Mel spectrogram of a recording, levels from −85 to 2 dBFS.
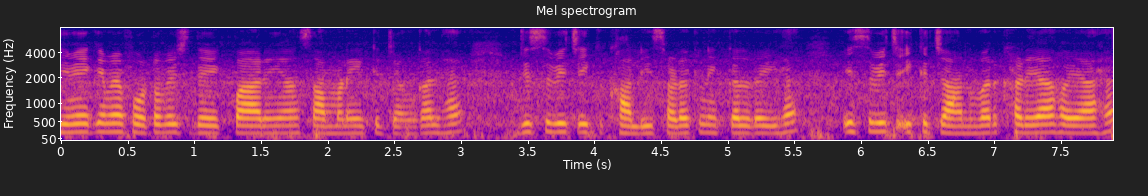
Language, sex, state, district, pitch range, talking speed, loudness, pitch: Punjabi, female, Delhi, New Delhi, 195-225 Hz, 215 wpm, -18 LUFS, 205 Hz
